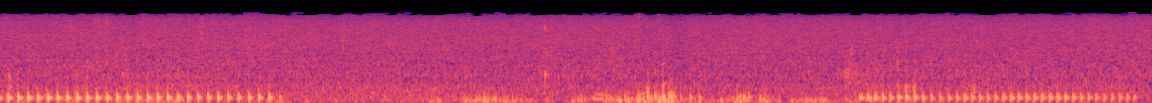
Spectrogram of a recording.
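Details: Leopard being scratched, with a quieter low throbbing rumble at the start and end and soft rustling and scratching in the middle.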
